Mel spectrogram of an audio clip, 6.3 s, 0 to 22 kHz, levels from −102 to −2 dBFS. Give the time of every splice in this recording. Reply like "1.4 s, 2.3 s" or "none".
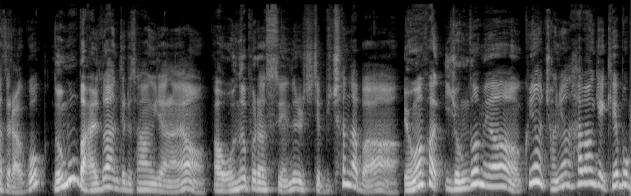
2.1 s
